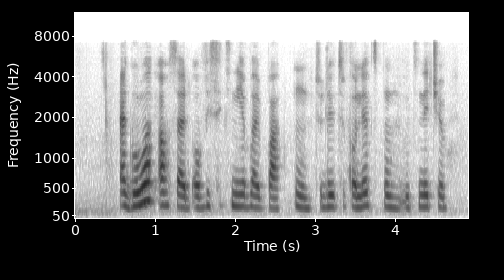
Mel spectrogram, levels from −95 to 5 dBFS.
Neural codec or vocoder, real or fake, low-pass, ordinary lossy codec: codec, 16 kHz, 0.8 kbps, ZipCodec; fake; 7.2 kHz; none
